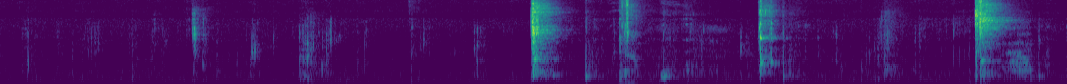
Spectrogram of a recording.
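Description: Close-mic mouth sounds of eating santol (cotton fruit): soft chewing, then a handful of sharp, crisp bites and wet smacks from about halfway in.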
